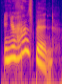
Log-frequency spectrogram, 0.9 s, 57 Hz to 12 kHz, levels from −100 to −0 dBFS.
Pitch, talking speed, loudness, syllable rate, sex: 295 Hz, 190 wpm, -17 LUFS, 5.6 syllables/s, female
